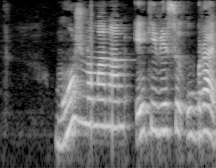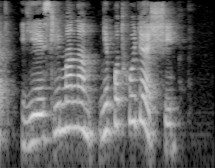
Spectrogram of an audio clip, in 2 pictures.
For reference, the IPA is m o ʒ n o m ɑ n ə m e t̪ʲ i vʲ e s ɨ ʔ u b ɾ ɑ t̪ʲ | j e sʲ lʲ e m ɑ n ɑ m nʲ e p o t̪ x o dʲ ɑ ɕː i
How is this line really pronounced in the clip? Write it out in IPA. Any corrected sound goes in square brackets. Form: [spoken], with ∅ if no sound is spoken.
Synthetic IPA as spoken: m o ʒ n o m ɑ n [ɑ] m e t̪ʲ i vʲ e s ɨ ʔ u b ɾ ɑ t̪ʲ | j e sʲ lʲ [i] m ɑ n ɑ m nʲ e p o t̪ x o dʲ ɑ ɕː i

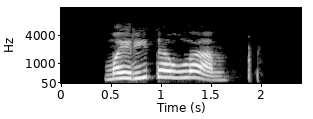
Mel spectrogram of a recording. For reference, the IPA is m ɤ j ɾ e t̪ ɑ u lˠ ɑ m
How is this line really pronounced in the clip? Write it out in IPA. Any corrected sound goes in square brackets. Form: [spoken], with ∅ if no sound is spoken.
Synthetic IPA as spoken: m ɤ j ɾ [i] t̪ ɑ u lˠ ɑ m

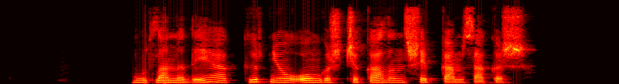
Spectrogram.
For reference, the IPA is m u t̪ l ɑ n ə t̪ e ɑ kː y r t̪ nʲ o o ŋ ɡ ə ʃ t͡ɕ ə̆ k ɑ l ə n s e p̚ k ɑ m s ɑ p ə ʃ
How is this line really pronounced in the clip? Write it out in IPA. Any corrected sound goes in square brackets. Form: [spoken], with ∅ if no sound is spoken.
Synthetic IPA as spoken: m u t̪ l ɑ n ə [d̪] e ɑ kː y r t̪ nʲ o o ŋ ɡ ə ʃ t͡ɕ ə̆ k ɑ l ə n [ʃ] e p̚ k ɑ m s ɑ [k] ə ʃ

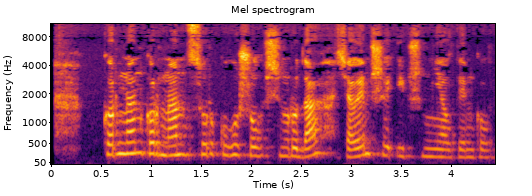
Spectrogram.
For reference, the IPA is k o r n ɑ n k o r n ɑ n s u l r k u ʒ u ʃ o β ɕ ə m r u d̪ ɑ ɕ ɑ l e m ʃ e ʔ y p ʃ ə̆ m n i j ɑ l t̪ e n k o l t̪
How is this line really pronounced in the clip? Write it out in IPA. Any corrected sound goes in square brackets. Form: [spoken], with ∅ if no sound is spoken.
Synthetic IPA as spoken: k o r n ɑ n k o r n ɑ n s u [∅] r k u [ɣ] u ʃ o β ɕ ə m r u d̪ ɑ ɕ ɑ l e m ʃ e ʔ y p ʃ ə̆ m n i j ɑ l t̪ e n k o l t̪

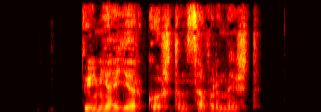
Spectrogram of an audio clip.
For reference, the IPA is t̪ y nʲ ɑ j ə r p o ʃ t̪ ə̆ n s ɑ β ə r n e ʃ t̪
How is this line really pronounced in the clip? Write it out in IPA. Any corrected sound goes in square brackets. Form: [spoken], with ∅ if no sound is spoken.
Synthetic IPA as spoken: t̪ y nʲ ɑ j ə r [k] o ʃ t̪ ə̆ n s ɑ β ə r n e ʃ t̪

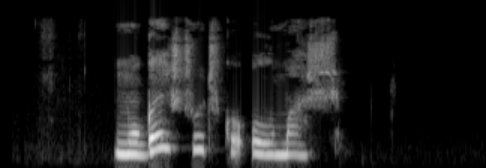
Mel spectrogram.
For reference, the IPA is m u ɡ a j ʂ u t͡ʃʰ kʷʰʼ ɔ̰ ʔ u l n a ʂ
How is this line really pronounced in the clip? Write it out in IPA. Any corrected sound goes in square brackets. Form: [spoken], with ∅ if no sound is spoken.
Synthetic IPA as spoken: m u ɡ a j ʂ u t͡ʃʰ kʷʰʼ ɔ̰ ʔ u l [m] a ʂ

